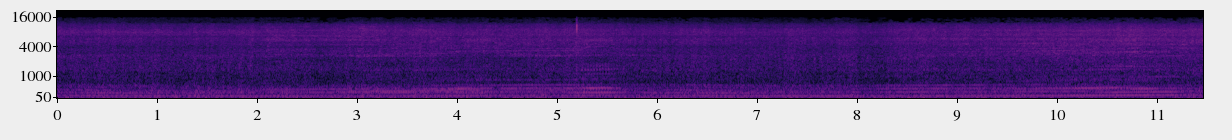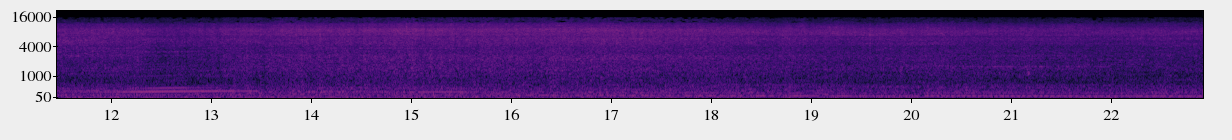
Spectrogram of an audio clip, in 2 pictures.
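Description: Onboard sound of a Suzuki Hayabusa's inline-four engine cruising at a steady speed, its engine tone holding mostly level, over a constant rush of wind noise.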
